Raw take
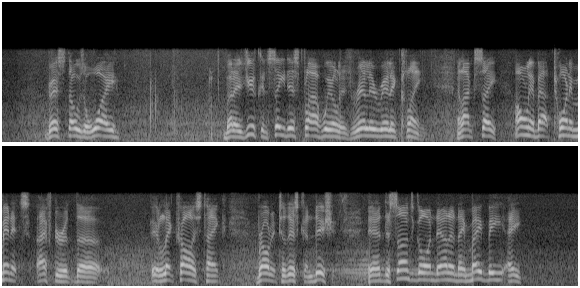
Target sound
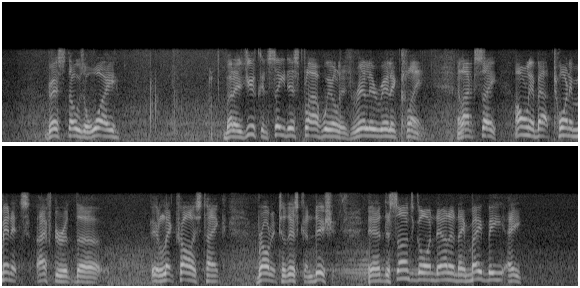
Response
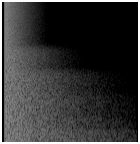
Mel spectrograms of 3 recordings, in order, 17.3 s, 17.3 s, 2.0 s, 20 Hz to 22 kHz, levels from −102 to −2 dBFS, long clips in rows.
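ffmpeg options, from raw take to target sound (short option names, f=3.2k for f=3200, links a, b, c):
-filter_complex "[0:a]asettb=1/sr,asplit=3[a][b][c];[a]atrim=end=5.964[d];[b]atrim=start=5.96:end=7.36,asetpts=PTS-STARTPTS,afade=t=in:d=0.004:c=qsin,afade=t=out:st=1.396:d=0.004:c=qsin,asplit=2[e][f];[f]adelay=42,volume=-10.5dB[g];[e][g]amix=inputs=2:normalize=0,atrim=end_sample=61740[h];[c]atrim=start=7.356[i];[d][h]acrossfade=d=0.004:c1=hsin:c2=qsin[j];[j][i]acrossfade=d=0.004:c1=qsin:c2=hsin,volume=-4dB"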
